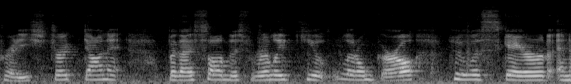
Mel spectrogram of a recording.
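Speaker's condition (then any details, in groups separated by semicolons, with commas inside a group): Cerebral palsy; hip osteoarthritis from cerebral palsy, service dog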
